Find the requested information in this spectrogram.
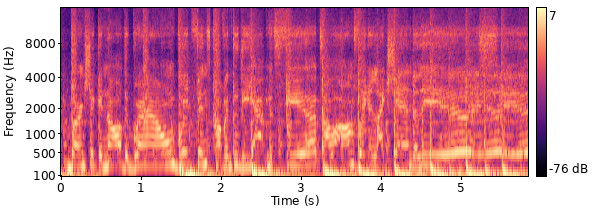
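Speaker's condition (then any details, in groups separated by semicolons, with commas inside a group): No condition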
